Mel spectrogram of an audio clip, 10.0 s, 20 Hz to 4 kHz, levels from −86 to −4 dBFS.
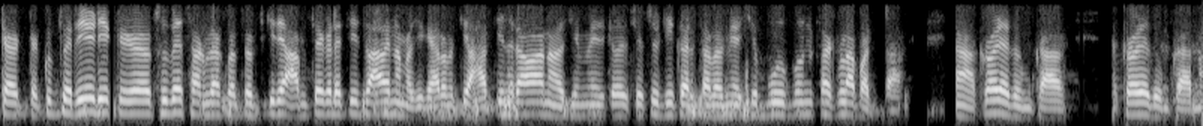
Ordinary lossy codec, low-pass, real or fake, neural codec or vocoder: none; 3.6 kHz; real; none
